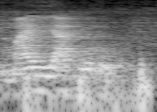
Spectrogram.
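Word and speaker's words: مَن يَقُولُ: Ketika kita membaca misalkan man yakulu, tulisannya man yakulu, dibacanya nanti may yakulu.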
